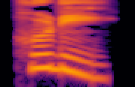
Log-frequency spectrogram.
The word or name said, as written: ಹುಡಿ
